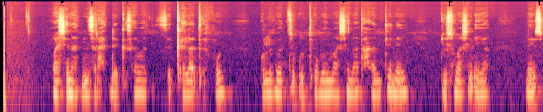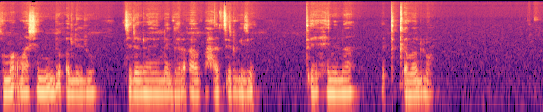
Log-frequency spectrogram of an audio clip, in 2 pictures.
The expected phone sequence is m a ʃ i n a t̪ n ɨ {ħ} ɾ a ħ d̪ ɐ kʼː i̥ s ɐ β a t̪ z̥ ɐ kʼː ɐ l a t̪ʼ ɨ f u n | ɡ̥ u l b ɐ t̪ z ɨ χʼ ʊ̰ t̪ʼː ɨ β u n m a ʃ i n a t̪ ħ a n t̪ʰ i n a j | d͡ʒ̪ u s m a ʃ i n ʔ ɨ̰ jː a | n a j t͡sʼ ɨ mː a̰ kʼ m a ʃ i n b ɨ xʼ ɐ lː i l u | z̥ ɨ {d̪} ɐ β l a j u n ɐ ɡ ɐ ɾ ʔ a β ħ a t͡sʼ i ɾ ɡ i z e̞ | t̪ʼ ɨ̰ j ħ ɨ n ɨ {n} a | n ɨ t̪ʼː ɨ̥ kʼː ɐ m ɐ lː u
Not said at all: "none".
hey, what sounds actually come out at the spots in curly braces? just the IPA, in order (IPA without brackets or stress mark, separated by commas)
s, d̪, n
